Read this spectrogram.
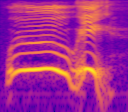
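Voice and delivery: high-pitched "woo-wee" whoop; playful whoop. Pretend. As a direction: let out a silly high whoop. Whooping while resizing the screen.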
